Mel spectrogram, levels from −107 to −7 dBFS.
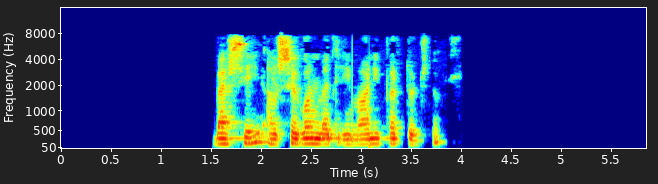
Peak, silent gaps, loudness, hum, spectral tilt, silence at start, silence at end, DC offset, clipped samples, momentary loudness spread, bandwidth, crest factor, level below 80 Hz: -10 dBFS; none; -25 LUFS; none; -4 dB/octave; 1.55 s; 1.9 s; under 0.1%; under 0.1%; 11 LU; 8 kHz; 18 dB; -64 dBFS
